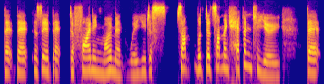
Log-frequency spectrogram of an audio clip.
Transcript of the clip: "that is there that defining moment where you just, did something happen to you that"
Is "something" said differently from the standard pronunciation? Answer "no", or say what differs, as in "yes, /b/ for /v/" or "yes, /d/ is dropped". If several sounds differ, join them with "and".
no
